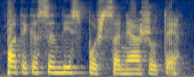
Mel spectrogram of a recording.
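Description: A woman reading the lines of a male bomber captain who gives steady, commanding orders. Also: mid-range voice, close to an everyday voice. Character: man, a calm bomber captain giving orders.

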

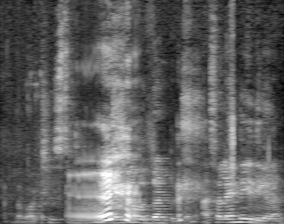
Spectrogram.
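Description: Fast-talking coaxing Telangana mother. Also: medium pitch, expressive, crowd noise. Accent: Telangana Telugu. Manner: coaxing, repeats words over and over. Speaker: vlogger mother. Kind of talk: casual home vlog. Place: at home.

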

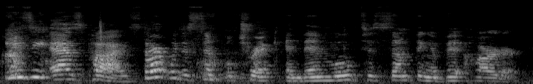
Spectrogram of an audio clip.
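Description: A middle-aged woman with a mid-range voice reads a children's story in an unhurried, expressive way, addressing the children and prompting them with chatty asides. She is recorded by a phone camera a few metres away in a small tiled sitting room at home, giving roomy, distant audio with background noise.

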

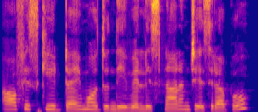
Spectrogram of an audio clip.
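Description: A woman's voice: on the high side, little pitch movement, fast talker, a little mellow, no echo, studio quality, close to an everyday voice. A woman voicing a loving old grandmother. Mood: soothing. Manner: soothing, consoling. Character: loving protective elderly grandmother, gentle.

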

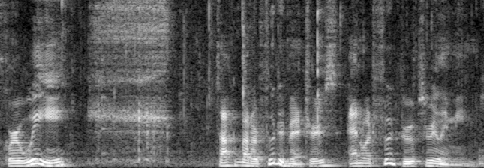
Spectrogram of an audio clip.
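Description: A man's voice: medium pitch, big pitch swings, normal speed, background noise. A man hosting a podcast at a restaurant table, chatting casually, laughing often and trying to keep things moving. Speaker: podcast host. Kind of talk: casual chat. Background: dishes and cutlery clatter.

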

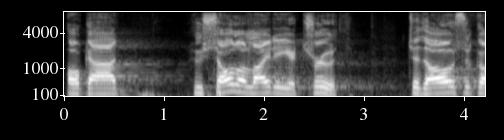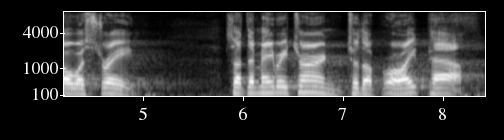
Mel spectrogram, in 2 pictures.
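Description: A priest leading the prayers of Mass at a pulpit microphone, reciting in a measured, solemn way. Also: male voice, a little high, fairly even intonation, fairly bright tone. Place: large church. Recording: long church reverb.

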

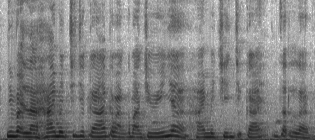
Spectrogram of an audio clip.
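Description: A woman's voice: fairly high pitch, steady tone, rapid-fire, a little mellow, slight background noise. A middle-aged woman giving a spoken lecture to teachers, emphatic and repetitive, often checking that listeners follow. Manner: emphatic, repeats words, frequent "nhé" asides.

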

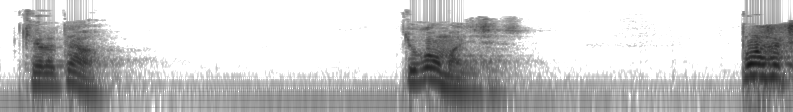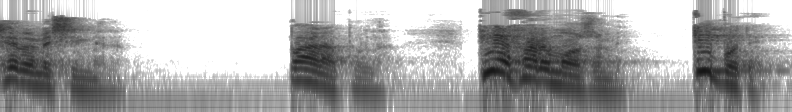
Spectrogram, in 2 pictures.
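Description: Husky older man preaching. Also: fairly high pitch, huge pitch swings, pauses often. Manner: preaching with rhetorical questions and emphatic repetition. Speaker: monastic elder. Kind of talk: sermon.

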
